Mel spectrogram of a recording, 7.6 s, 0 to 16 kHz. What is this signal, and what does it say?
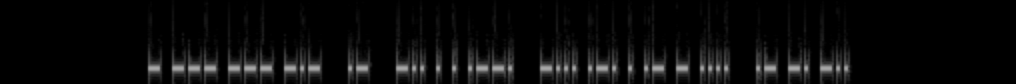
Morse code, heard as a keyed tone, about 40 wpm, 700 Hz. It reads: TOOK A DEEP BREATH AND
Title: Sets of 5 Words Encore 40wpm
